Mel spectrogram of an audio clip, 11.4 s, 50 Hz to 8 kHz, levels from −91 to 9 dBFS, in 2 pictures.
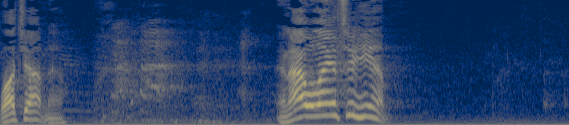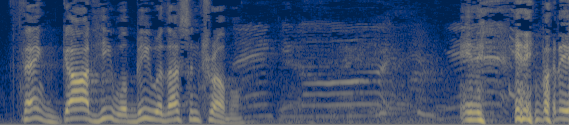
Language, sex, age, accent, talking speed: English, male, 50-69, American, 95 wpm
